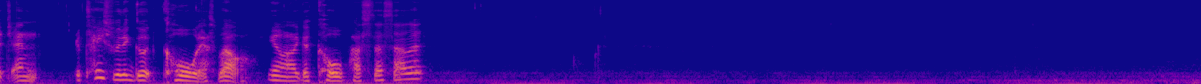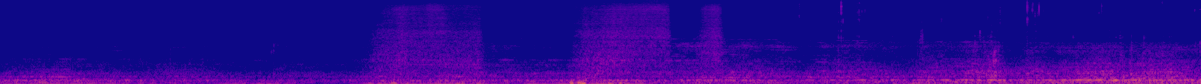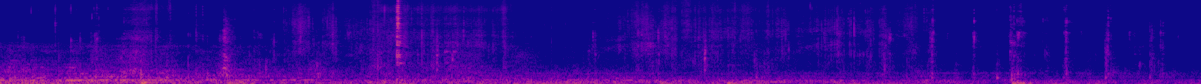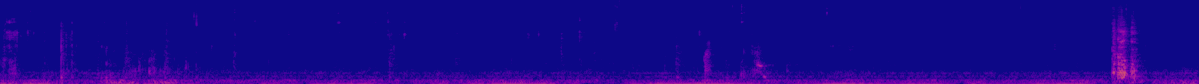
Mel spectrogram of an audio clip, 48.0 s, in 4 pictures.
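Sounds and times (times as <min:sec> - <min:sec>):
person chewing food: 0:20.4 - 0:26.0, 0:29.6 - 0:43.6.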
